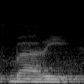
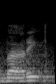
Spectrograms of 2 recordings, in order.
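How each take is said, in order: First: The word ends without a glottal stop. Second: The word ends with a glottal stop.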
